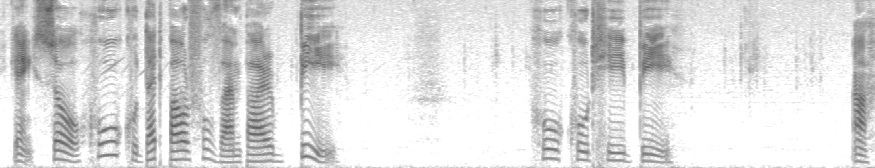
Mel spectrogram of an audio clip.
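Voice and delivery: normal talking voice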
